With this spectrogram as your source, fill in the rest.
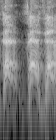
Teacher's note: अब जब वाह बोलोगे तो इसमें दांत भी लग रहा है, दंत लग रहा है, दंत वाह वाह, और ओठ भी लग रहा है, ओष्ठ भी लग रहा है ना? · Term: दंत्योष्ट व्यंजन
